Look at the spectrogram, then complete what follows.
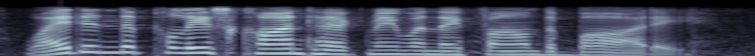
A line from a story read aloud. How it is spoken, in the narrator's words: I irritably addressed no one in particular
